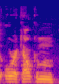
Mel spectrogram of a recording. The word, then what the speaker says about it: orichalcum: So is orichalcum, if I'm butchering that word, I apologize.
